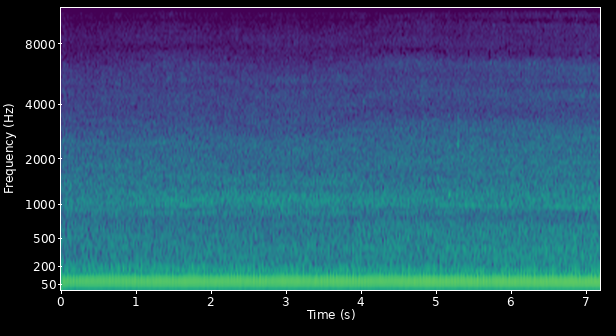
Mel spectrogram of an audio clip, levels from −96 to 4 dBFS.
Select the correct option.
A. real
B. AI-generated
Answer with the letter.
A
